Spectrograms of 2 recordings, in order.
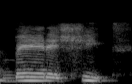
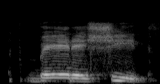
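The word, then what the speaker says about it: בראשית: un se va entonces acá lo vamos a pronunciar bereshit bereshit bereshit acá no hay vocal acá no hay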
